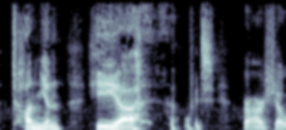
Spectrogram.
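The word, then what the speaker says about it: Tonyan: Tanyan, who I believe we've been mispronouncing, is Tunyon.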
